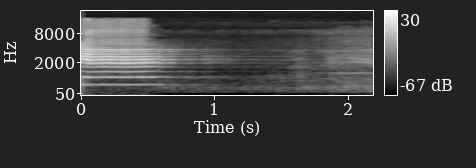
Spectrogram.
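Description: A woman's voice drawing out a long call at one steady pitch, which stops about half a second in and dies away. A short, nearly quiet gap follows, and faint crowd noise returns near the end.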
